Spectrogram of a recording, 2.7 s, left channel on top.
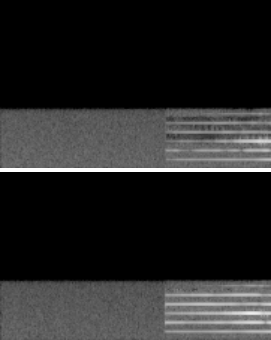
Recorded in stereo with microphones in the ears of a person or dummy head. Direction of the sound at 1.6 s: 65° right (ahead or behind).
